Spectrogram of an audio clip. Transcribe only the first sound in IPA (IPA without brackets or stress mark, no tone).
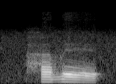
h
